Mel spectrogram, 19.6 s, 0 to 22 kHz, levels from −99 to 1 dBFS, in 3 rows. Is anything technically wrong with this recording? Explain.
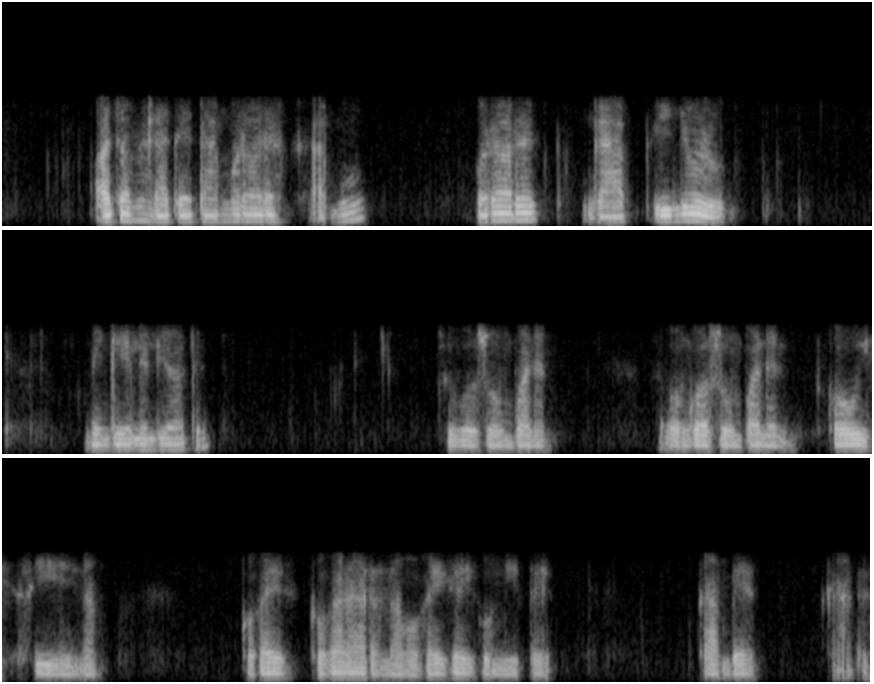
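Yes. Throughout the speech, the audio carries the sound of the G.729 codec, with a narrow telephone band running from roughly 200 Hz to 3.4 kHz and nothing at all above 3.6 kHz. The codec rebuilds each frame from a vocal tract filter, a pitch predictor and a handful of pulses rather than the original waveform, which points to an 8 kbit/s G.729A link. The result is plainly audible: the speech sounds dull, slightly rough and synthetic.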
